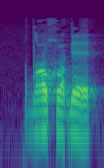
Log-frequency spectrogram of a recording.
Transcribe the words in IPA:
d̪ ɑ χʷ ɑ ɠ ɛ

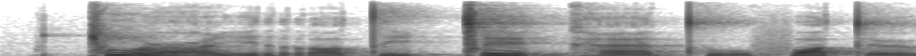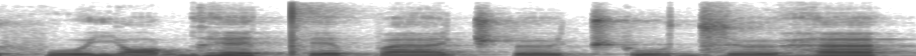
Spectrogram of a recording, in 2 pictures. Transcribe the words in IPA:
ǀ u˥˧ ʕ i˩˧ r ɒ˩˧ t i˥˧ ǀ e˥˧ ɡʱ æ˨˩ tʼ u˩˧ f ɒ˥ t ø˨˩ f u˨˩ j ɒ˩˧ ɡʱ e˥˧ tʼ e˧ p æ˨˩ t͡ʃʼ ø˨˩ t͡ʃʼ u˩˧ d͡z ø˨˩ ɦ æ˥

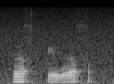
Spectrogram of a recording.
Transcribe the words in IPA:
o χ t͡sʼ ʏ w o χ

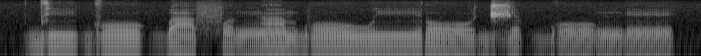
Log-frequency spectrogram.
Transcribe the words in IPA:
d iː˦ ɡ oː˦ ɡ͡b a˨ f ə˨ ŋ ã˦ b oː˦ w iː˦ ɾ oː˧ d͡ʒ ə˧ ɡ͡b oː˧ ŋ e˧

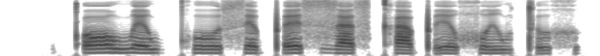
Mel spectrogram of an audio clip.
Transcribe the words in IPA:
kʼ ɔ w ɛ w kʰ o s ɛ pʼ ɛ s z a s kʰ a pʼ e χʷ i w tʼ ʊ x

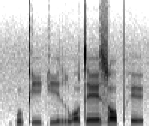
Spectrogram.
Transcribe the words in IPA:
p u˦ kʼ iː˨ k iː˨ r w ɔ˨ t eː˦ z ɔ˦ pʰ ɪ˨

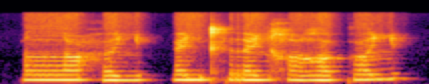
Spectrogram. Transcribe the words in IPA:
lː ɑ h ə ʎ | ɛ ɲ kʰ r æ ʎ χ ɑ ʁ ʌ k ʌ ʎ

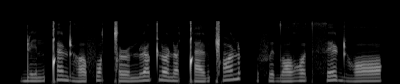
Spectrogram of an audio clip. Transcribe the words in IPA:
ɖ i n ǃ ɛ̃ ɖʱ ʌ f ɔ ǀ ə˞ n ɭ ʌ t ɳ ɔ ɳ ʌ ǃ æ ɳ ǁ ɔ̃ ɳ | f ɪ d ɔ ʁʷ æ t s ɪ ɖʱ ɔ

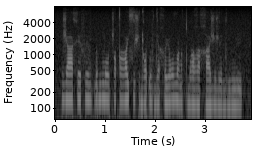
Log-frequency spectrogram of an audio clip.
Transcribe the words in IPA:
ʒ aː x e f ɪː v ɓ ə b ŋ͡m oː t͡ʃ ø tˤ yː sʲ ø ʃ ɪ ɖ ɔ ɗ ʊ v d e χ yː ðˤ y ɳ ə tˤ b o ʁ ɐ χ a ʒ ə ʒ ɪː d ʊ b ŋ͡m y

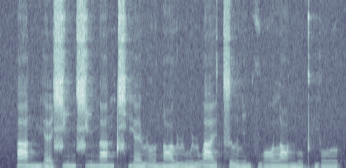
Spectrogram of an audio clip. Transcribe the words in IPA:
a˥˩ n m j ɛ̰˨˩ ɕ i˧˥ n ɕ i˥ n̪ a˥ n t͡ɕʰ j ɛ˥˧ ɻ ɤ˥˩ n̪ ɑ˧˥ ʊ̯ ɻ ṵ˨˩ ɻ w a˥˧ ɪ̯ t͡s ɹ̩˥˩ l i˩ n f w ɔ˧˥ l ɑ˥˩ ŋ ṵ˨˩ pʰ j o˥ ʊ̯

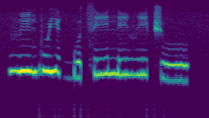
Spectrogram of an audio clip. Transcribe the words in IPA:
β ĩ˦ ɡ u˦ j ɪ˨ ɡ͡b ʊ˨ t͡s iː˦ n i˦ β i˦ t͡ʃ uː˨

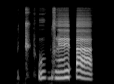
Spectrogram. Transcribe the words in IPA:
t͡ʃʼ u ɡ l ɛ̃ ʔ a

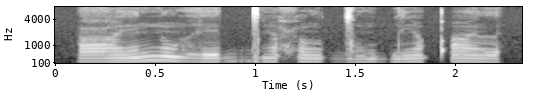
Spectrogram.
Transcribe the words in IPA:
ʕ ẽ n ũ ɦ e d ɡ͡ǀ ĩ ħ ũ l ɡ͡ǀ õ b d ĩ qʼ æ̃ l

